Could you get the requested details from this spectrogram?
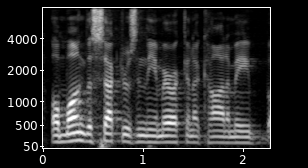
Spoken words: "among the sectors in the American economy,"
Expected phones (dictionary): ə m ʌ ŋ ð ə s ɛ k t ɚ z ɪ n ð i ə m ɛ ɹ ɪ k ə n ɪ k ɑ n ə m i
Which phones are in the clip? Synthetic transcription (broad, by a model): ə m ʌ ŋ ð ə s ɛ k t ɚ z ɪ n ð i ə m ɛ ɹ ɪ k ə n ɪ k ɑ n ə m i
